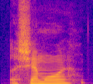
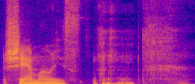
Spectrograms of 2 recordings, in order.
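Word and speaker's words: chamois: the shammo uh is I believe how it's pronounced um or shamois uh if you're not French um is a goat species native to the Alps.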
